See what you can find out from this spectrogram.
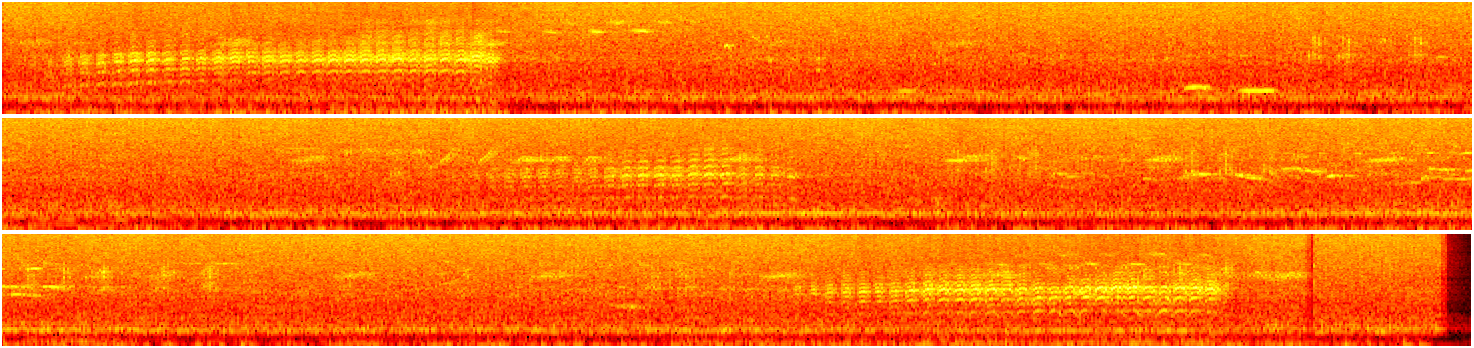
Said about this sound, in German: sondern durch das Vibrieren der Schwanzfedern. Und da sieht man also die Verbreitung der Bekassine.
